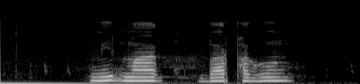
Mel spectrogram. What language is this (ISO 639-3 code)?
sat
